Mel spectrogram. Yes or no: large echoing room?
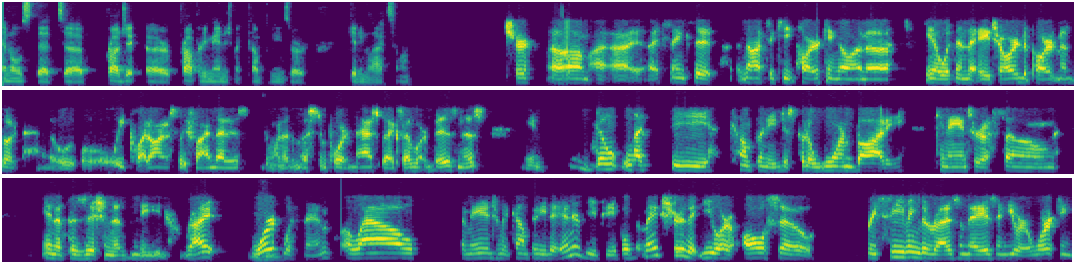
no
